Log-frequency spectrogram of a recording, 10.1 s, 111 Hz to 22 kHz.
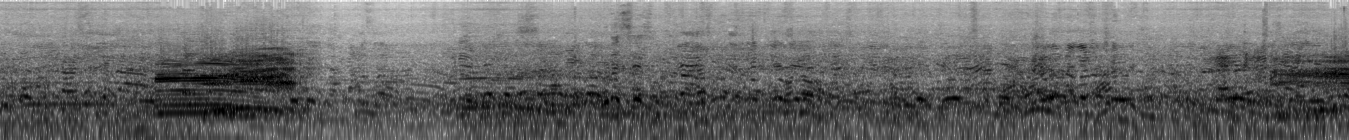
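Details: Sahiwal bull calf at a busy cattle market in Natore, Bangladesh, on 7 August: one drawn-out, harmonic moo in the first two seconds, a fainter lowing near the end, with constant crowd chatter and bargaining voices throughout.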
